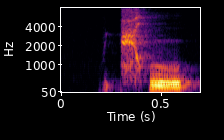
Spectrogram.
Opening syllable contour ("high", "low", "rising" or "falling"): low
